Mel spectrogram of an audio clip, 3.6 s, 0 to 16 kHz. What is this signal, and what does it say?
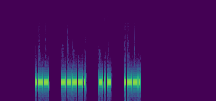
Morse code, heard as a keyed tone, about 51 wpm, spaced as for 28 wpm, 700 Hz. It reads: W9KP
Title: USA Call Signs - 4 Characters - 3x Character Spacing - 50wpm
